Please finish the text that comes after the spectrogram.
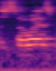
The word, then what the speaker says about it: psoas: And so this word, the P is silent. It's called iliopsoas, and it's actually made up of two muscles, the psoas major and the iliacus.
